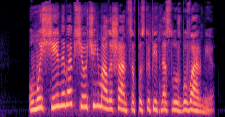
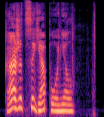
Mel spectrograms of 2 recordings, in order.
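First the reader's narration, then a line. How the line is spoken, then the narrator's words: Sigh. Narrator (Russian): наконец вздохнул он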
